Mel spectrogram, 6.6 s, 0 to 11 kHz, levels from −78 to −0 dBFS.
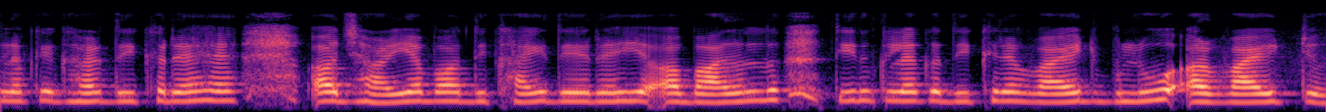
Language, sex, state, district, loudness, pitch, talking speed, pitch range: Hindi, female, Uttarakhand, Tehri Garhwal, -19 LUFS, 225 Hz, 210 wpm, 215-235 Hz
